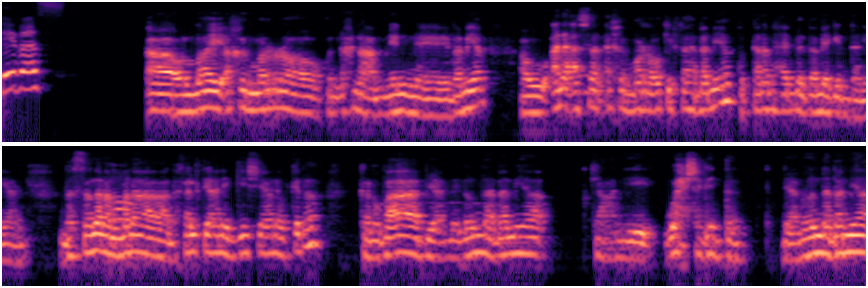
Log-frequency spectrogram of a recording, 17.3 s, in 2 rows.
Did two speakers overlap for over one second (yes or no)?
no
